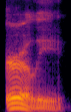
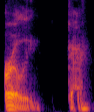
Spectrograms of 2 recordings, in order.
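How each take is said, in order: First: "early" dropped low and drawn out slowly; stress on early. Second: "early" said low and soft, then a rising okay; stress on early. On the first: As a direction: linger on "early", deep and deliberate. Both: Shown as a demonstration. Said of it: "emphasis on that word here".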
